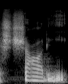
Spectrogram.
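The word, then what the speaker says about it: shawty: would think of it I mean it spelled like s h a WT y like shotty like come on like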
